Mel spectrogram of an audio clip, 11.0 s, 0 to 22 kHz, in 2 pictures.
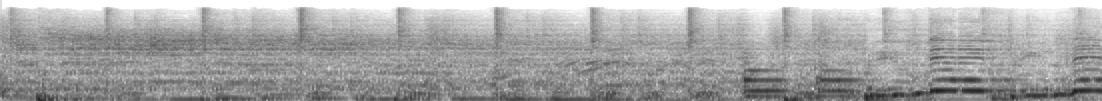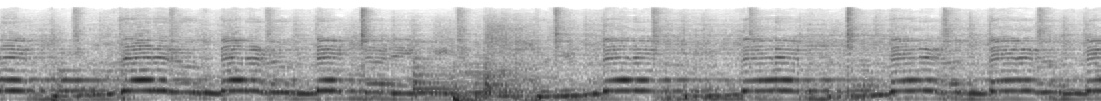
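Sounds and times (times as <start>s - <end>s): drum cymbals keeping time: 0.0s - 11.0s
swinging big band: 0.0s - 11.0s
upright bass: 0.0s - 11.0s.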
